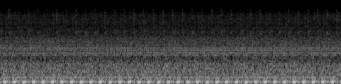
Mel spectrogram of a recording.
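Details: 2018 Polaris Sportsman ACE 570 after full top-end rebuild (valves, stem seals), warm idle around 199–201°F, temperature coming down with fan on: steady even single-cylinder thump about eight beats a second, fan whirring; smooth normal idle.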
